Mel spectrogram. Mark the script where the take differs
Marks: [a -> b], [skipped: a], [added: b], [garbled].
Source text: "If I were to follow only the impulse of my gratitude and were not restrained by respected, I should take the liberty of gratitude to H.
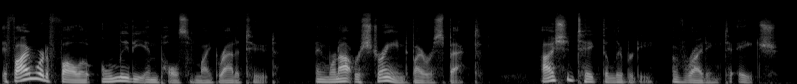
"If I were to follow only the impulse of my gratitude and were not restrained by [respected, -> respect] I should take the liberty of [gratitude -> writing] to H.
